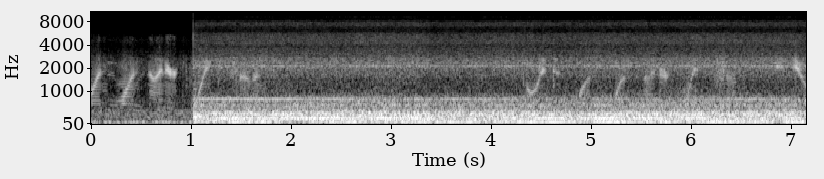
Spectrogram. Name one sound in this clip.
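A steady engine hum drones inside an airliner's cockpit.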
